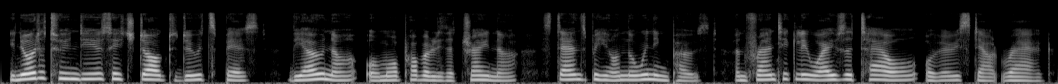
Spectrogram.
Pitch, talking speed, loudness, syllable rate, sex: 205 Hz, 175 wpm, -19 LUFS, 4.7 syllables/s, female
